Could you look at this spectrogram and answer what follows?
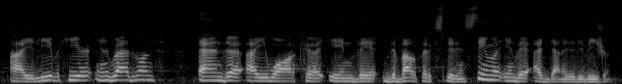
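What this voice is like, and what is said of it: Noticeable accent. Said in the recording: “as you can hear, as usual from my accent.”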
